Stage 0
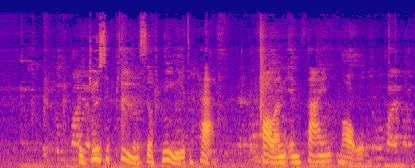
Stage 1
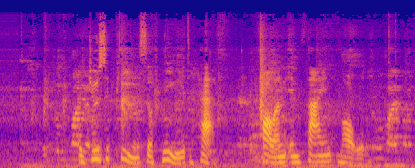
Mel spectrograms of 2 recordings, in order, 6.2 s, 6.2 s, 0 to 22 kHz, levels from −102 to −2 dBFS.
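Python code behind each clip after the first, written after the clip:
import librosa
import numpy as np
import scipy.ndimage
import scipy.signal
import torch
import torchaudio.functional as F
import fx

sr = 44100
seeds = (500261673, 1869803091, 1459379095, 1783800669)

y = fx.curve_eq(x, sr, hz=(860.0, 1200.0, 7900.0), db=(0, 13, 7))
y = y * librosa.db_to_amplitude(-3.0)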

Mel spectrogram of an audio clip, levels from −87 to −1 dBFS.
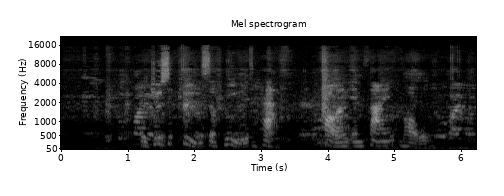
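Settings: y = fx.add_hum(x, sr, base_hz=60, snr_db=26)
y = np.diff(y, prepend=0.0)
y = fx.chorus_voices(y, sr, voices=6, hz=0.34, base_ms=29, depth_ms=2.1, mix_pct=55)
y = y * librosa.db_to_amplitude(-3.5)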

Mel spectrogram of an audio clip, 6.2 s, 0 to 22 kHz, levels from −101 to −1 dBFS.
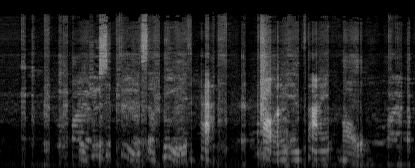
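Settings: y = fx.level_steps(x, sr, step_db=19)
y = y * librosa.db_to_amplitude(4.0)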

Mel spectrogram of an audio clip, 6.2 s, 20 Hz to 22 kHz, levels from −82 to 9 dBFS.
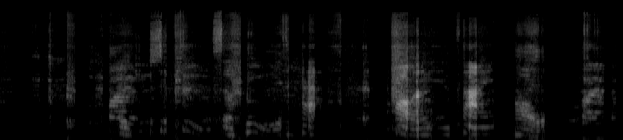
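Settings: y = x * 10.0 ** (-20 * (0.5 - 0.5 * np.cos(2.0 * np.pi * 1.7 * np.arange(len(x)) / sr)) / 20.0)
y = y * librosa.db_to_amplitude(7.0)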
